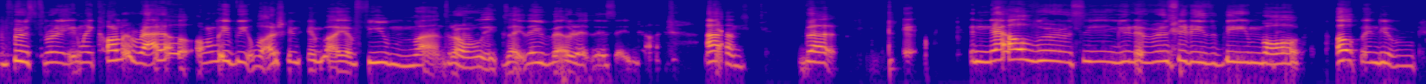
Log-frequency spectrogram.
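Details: Dysarthria in a woman with cerebral palsy, who says nothing can be done about her speech; dysarthria (cerebral palsy).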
